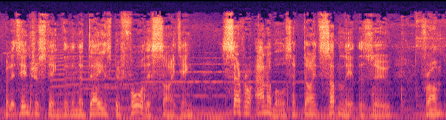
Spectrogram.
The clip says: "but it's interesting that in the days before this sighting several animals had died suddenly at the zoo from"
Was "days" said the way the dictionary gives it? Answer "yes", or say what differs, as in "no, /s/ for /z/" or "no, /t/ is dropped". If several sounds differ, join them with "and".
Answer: yes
